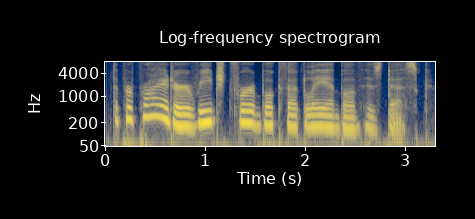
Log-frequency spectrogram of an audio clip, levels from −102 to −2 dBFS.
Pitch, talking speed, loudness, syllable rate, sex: 185 Hz, 200 wpm, -17 LUFS, 5.1 syllables/s, female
